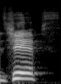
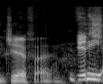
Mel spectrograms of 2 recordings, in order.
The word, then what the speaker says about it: GIF: kids are saying and now gifts people say Jeff yes yeah but they're wrong it's it's a g the Creator is wrong so yeah okay that's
